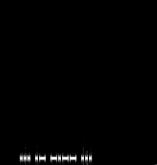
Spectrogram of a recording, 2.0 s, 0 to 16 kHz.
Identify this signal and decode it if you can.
Morse code, heard as a keyed tone, about 53 wpm, 700 Hz. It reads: SAYS
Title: Sets of 2 Words - New Word Drill - 50wpm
